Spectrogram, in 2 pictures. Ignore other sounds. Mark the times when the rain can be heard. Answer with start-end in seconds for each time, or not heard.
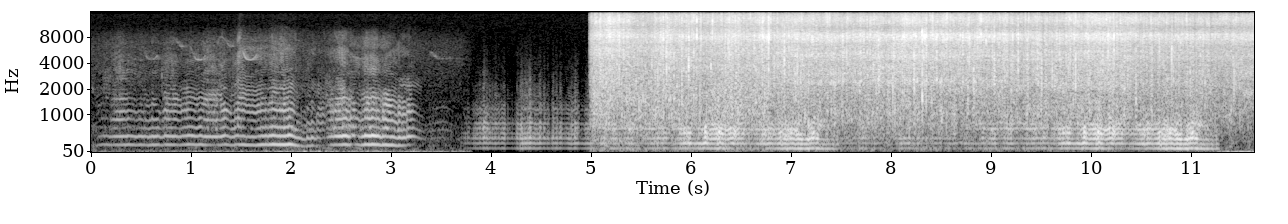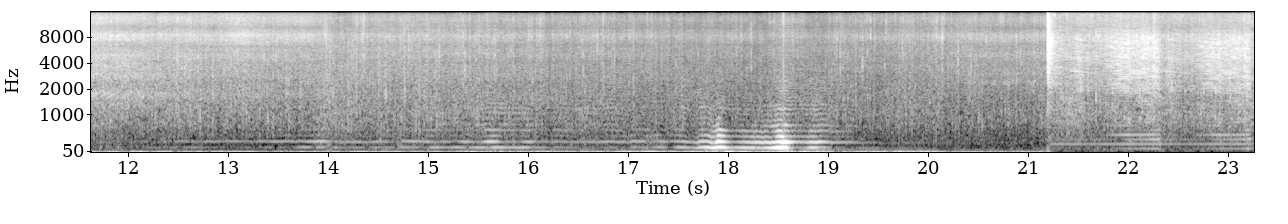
5.0-23.2.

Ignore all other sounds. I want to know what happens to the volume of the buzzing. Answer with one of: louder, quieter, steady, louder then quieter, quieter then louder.
louder.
